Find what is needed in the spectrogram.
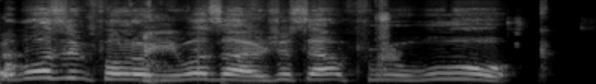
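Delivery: mouth full, very high and loud. Narrator voices a character denying he was following someone, with his mouth full. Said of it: "with his mouth full".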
